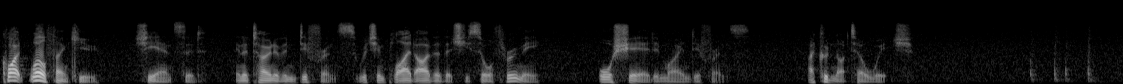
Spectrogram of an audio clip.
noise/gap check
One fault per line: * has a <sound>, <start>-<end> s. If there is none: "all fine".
* has a thud, 10.3-11.0 s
